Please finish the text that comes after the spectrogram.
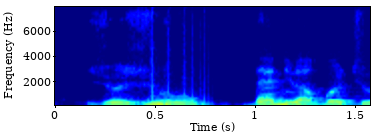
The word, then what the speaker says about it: jouent: So the first three will be joue. And the last one, we had said earlier, we don't pronounce the NT. So it is just like the first one.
